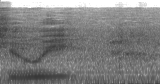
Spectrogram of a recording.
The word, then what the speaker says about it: Huyghe: called hughes brewery you i don't even know how it's properly pronounced but i think it's huey belgium h-u-g-h-y-e h-u-y-g-h-e you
